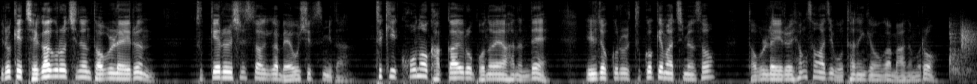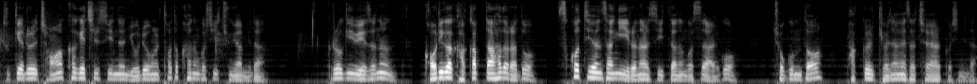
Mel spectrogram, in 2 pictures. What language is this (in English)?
Korean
